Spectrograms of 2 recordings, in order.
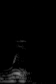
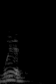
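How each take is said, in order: First: The final th is replaced by another sound. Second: The word ends with a clear th sound. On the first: The speaker calls it wrong. "sometimes we will hear people say with" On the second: The speaker calls it right. "emphasizing that digraph at the end"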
